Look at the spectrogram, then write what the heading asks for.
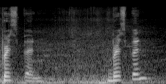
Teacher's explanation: with emphasis on the first syllable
